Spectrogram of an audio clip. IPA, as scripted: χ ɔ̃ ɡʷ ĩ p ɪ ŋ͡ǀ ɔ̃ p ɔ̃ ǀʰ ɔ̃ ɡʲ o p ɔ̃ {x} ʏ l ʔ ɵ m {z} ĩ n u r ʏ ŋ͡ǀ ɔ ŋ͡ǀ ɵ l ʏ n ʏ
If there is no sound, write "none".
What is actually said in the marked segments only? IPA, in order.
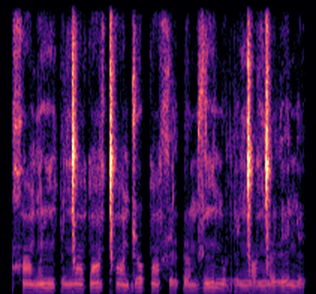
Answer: x, z

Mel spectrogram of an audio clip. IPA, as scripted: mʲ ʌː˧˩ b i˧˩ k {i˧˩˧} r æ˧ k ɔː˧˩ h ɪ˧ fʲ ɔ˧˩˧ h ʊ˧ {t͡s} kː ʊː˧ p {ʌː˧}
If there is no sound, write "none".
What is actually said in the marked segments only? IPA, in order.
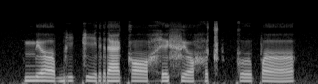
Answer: i˧˩˧, t͡s, ʌː˧˩˧

